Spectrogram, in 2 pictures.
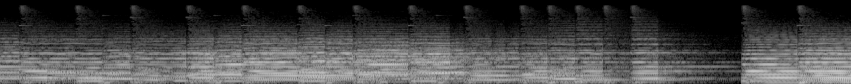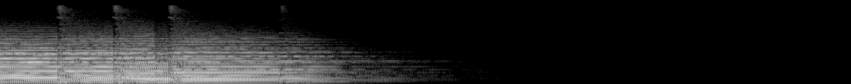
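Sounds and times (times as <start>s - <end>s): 
brewery march music: 0.0s - 12.9s.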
